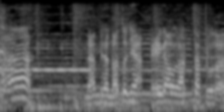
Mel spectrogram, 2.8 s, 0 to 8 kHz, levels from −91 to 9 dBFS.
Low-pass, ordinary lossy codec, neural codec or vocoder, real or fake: 7.2 kHz; none; vocoder, 44.1 kHz, 128 mel bands, Pupu-Vocoder; fake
